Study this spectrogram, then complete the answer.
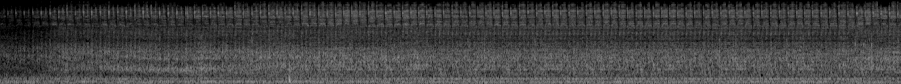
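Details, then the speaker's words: BMW 318Ci Cabrio, 2.0 N46B20 150 hp petrol, idling rough: cylinder 4 keeps misfiring despite new coil, new spark plug and 14.7 compression; uneven stumbling idle caused by an intake air leak. "bardzo fajny przykład tego jak bardzo ważna jest szczelność układu dolotowego silnika tu w tym przypadku Mieliśmy problem czwartym cylindrem była nowa cewka nowa świeca kompresja 14,7 więc zajebista A i tak czwarty cylinder cały czas że tak powiem wypadał sobie"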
